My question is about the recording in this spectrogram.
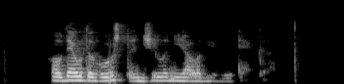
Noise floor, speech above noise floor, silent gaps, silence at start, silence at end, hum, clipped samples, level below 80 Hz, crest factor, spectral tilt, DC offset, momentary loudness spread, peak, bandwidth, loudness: -50 dBFS; 33 dB; none; 0.5 s; 1 s; none; under 0.1%; -54 dBFS; 16 dB; -7.5 dB/octave; under 0.1%; 11 LU; -2 dBFS; 7.4 kHz; -17 LUFS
